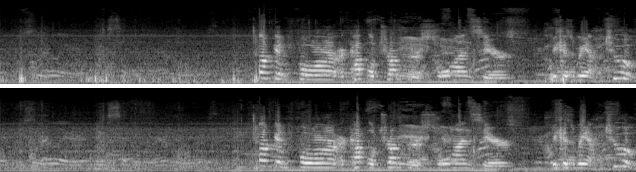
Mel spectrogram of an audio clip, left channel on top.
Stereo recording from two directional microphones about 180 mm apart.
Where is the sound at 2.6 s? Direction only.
55° left (ahead or behind).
